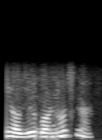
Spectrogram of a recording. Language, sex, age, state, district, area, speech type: Nepali, female, 30-45, West Bengal, Darjeeling, rural, conversation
